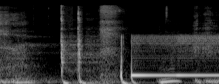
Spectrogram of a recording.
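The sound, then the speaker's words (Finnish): A few quick clicks and beeps of a phone being dialed to call a helpline for holidaymakers, then a steady electronic tone holds over the line, with faint low murmuring underneath. “No kysyt, soitetaan, katsotaan. Toivottavasti siellä vastat.”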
